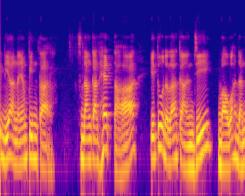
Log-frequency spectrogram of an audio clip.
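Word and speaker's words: 下手: bawah oke dia cara bacanya juga spesial yaitu heta yang artinya tidak pandai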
